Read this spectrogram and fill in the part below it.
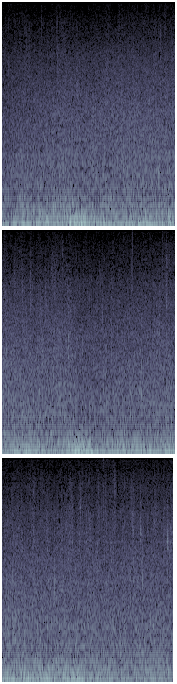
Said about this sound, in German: Trotz des tobenden Unwetters fühlst du dich hier oben vollkommen sicher und geborgen. Die dicken Steinmauern der Mühle halten den Sturm draußen.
